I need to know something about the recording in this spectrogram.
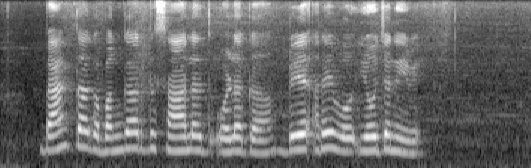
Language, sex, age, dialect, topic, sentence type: Kannada, female, 41-45, Northeastern, banking, question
